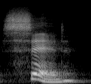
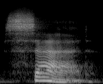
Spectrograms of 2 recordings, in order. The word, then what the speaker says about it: sad: Don't say said if you're trying to say sad. Said, sad.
